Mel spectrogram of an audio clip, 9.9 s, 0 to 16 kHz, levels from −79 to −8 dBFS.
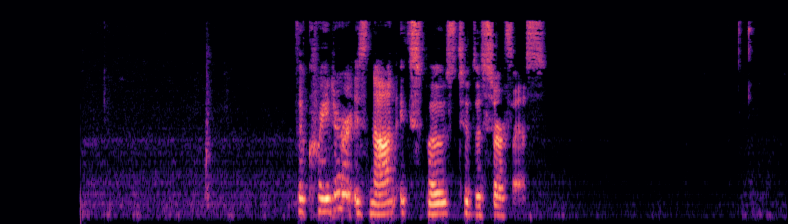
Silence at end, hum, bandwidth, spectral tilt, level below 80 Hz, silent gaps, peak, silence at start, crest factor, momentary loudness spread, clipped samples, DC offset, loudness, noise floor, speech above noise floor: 0.45 s; none; 12 kHz; -2.5 dB/octave; -70 dBFS; none; -2 dBFS; 2.55 s; 22 dB; 19 LU; under 0.1%; under 0.1%; -20 LUFS; -70 dBFS; 50 dB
